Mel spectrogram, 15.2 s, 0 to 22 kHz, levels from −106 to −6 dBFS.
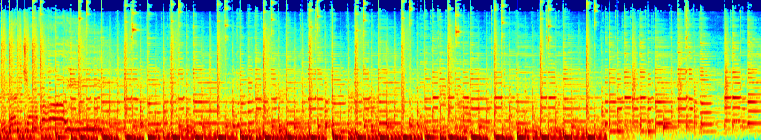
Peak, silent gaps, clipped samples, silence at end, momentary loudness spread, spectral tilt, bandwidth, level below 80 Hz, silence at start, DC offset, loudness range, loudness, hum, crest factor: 0 dBFS; none; under 0.1%; 0 s; 4 LU; -5.5 dB/octave; over 20 kHz; -12 dBFS; 0 s; under 0.1%; 2 LU; -13 LUFS; none; 10 dB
